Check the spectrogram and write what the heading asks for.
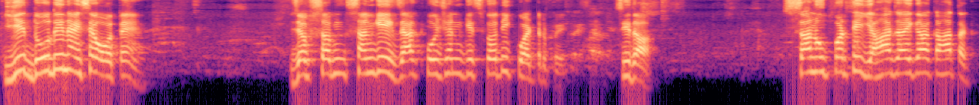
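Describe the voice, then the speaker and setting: A man's voice: very high-pitched, unhurried, long pauses, a bit bright, a little hiss or hum. A male teacher lecturing a classroom, asking questions, answering them himself, mixing in English terms and often checking whether the students understand. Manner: mixes English terms into his talk.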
